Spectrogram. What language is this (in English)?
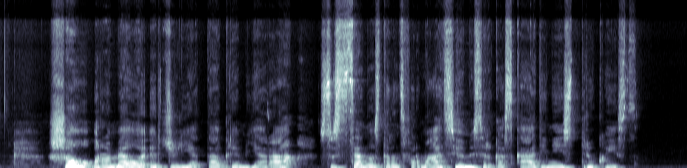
Lithuanian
